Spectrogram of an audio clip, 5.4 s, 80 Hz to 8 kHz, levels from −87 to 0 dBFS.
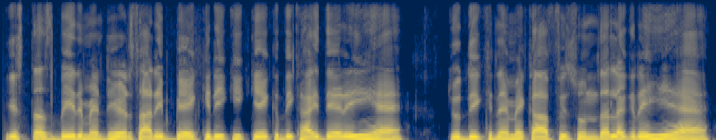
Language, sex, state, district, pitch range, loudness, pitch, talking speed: Hindi, male, Jharkhand, Garhwa, 165-180 Hz, -11 LUFS, 175 Hz, 225 wpm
